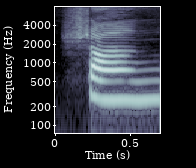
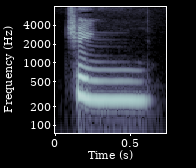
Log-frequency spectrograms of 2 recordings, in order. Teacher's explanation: Tone 1 is a steady high pitch, reminiscent of the sound of music.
